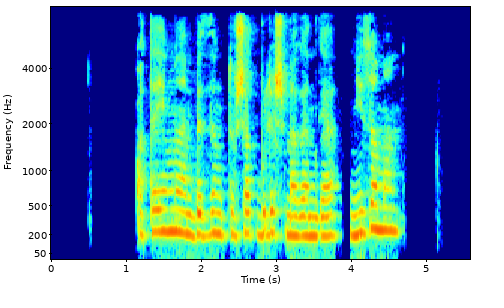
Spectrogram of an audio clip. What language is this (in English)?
Bashkir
